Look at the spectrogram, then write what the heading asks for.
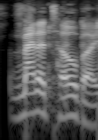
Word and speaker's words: Manitoba: Manitoba, yes.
